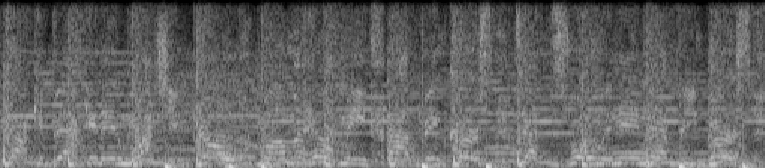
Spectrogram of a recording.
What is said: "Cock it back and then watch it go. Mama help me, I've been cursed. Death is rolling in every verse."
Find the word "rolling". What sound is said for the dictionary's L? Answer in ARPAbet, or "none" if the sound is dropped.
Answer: L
